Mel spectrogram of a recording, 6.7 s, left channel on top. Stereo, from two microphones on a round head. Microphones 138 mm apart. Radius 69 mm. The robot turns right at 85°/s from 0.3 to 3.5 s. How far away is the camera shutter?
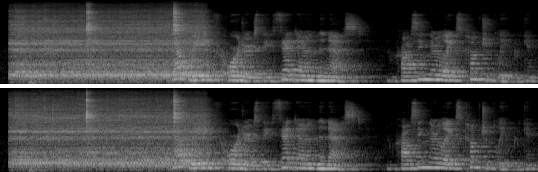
About 2.5 m.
